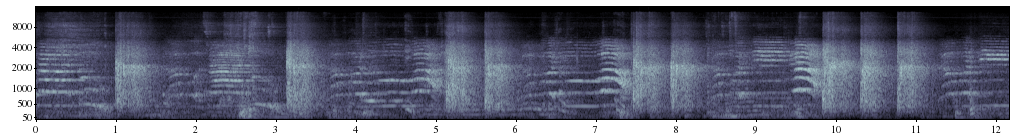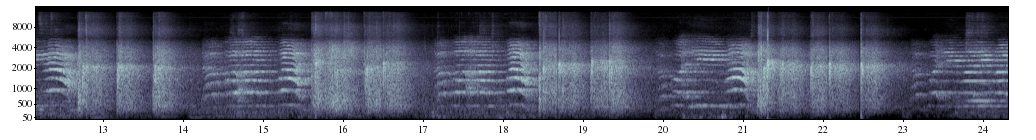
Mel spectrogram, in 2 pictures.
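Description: Group hand clapping in steady rhythmic bursts during an ice-breaking activity, with the claps mixed in under voices chanting and talking together throughout.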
